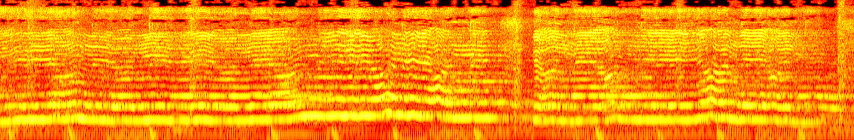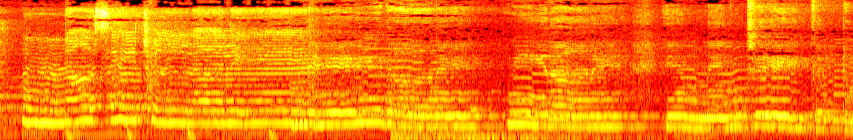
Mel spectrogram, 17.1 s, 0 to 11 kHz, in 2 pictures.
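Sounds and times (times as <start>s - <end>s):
karaoke backing track: 0.0s - 17.0s.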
